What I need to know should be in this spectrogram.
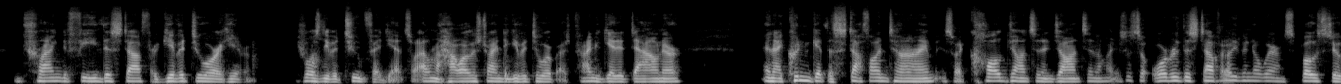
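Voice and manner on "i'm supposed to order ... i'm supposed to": mock panic, fast and scrambling. Retelling a phone call ordering feeding supplies: imitating own panicked voice. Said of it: "I would have had that panic in my voice".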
